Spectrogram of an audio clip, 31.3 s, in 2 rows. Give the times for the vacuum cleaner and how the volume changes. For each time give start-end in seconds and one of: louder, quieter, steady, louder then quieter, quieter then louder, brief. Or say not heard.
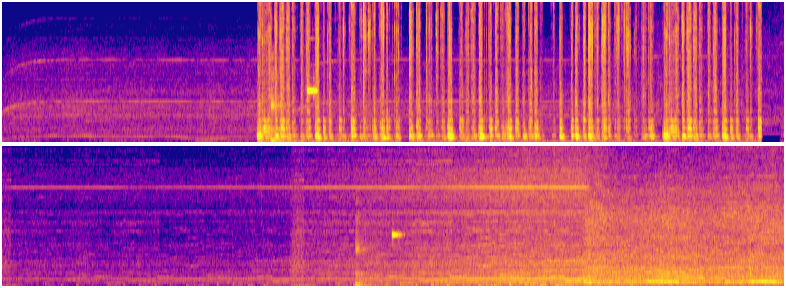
0.0-31.2 louder.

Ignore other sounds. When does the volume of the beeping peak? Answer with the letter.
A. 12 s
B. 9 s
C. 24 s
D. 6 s
D.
